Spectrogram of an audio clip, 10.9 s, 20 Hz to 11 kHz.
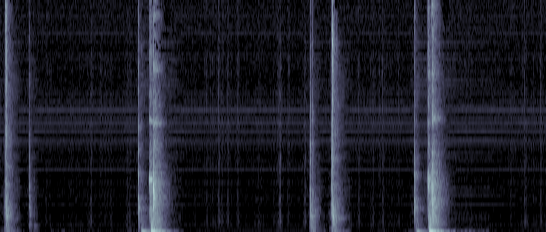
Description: wooden door close, Wooden door close, realistic foley, medium force, hallway space; 0.8s; Фоли для кино, сериалов, narrative-игр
